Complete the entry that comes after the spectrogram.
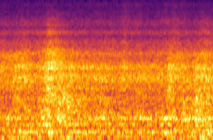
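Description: A Hakone Tozan Railway mountain train in Japan runs along the track between Hakone-Yumoto and Ohiradai, a steady, heavy low rumble with a grinding roar layered on top, holding an even loudness throughout with no voices.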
